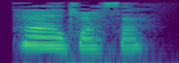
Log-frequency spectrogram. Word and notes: hairdresser: British English

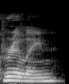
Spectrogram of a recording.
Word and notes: grilling: American English

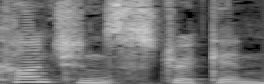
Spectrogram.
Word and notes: conscience-stricken: American English

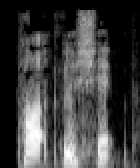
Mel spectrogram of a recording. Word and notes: partnership: British English

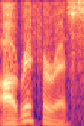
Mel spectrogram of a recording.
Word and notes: auriferous: British English

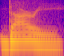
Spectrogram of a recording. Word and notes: dari: British English

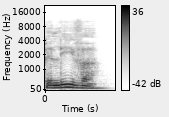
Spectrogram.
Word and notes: believer: British English

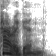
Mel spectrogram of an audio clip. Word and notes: paragon: British English

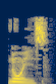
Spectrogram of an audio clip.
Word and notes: noise: British English

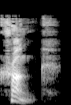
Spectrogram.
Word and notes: crunk: British English

